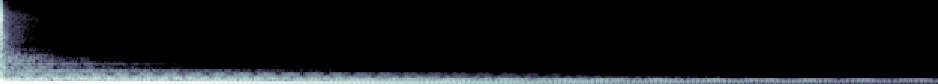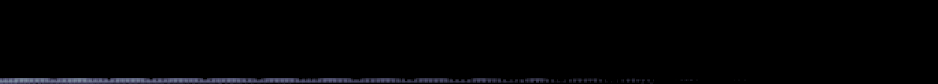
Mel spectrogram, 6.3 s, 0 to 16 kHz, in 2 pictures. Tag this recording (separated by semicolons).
velocity; 1-shot; tom; drum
